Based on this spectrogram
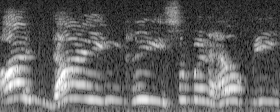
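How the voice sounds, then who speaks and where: A woman shouts in a put-on character voice. Her pitch is extremely high. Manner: shouting, overly dramatic.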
